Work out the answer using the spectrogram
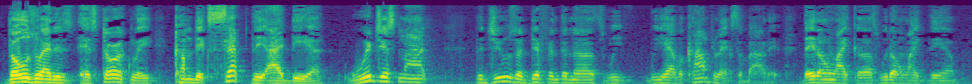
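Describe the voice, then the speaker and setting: Husky, fervent male preacher. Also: mid-range voice. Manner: fervent, builds emphasis, slows on key words. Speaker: co-host, preacher. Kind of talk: preaching in conversation. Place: radio studio.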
